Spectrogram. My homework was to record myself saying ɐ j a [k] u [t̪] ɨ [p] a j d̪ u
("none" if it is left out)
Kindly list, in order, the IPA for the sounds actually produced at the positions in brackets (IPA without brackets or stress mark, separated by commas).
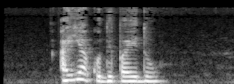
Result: k, d̪, p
